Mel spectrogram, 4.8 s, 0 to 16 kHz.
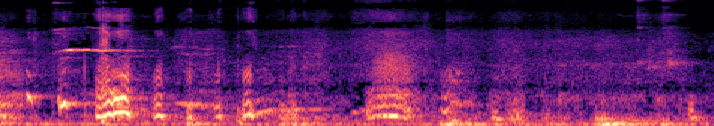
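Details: Doodle puppies recorded 10-7-2020, giving a couple of short, high, wavering whimpers with clear squeaky overtones, a brief pause between them, over a soft rumbling background.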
